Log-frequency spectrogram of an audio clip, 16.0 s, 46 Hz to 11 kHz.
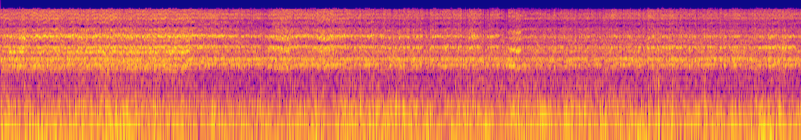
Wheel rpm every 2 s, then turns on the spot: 210, 210, 230, 230, 230, 230, 230, 230.
none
